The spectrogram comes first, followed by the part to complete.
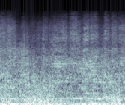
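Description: Loud, steady rush of wind and ride noise picked up on board a spinning Break Dance fairground ride car, with fairground music underneath.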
